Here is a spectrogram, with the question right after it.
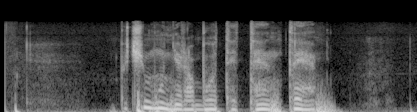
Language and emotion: Russian, angry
